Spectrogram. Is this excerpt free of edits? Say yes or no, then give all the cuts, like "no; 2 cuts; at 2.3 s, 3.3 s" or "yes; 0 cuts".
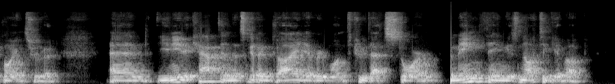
no; 1 cut; at 4.5 s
